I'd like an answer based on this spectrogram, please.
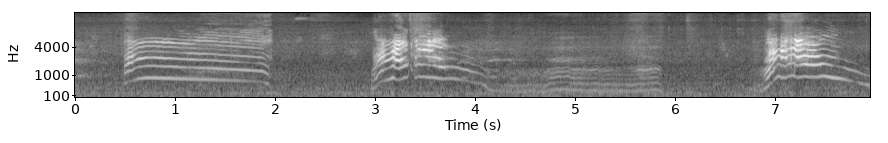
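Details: Street cat that played too rough: a long drawn meow sliding slowly downward, then a shrill rising-and-falling cry dropping into a low moaning tone, and a final sharp upward meow.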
